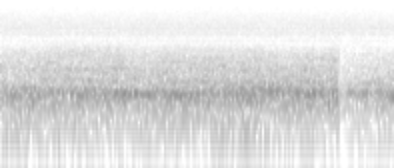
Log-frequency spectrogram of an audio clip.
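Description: Steady murmur of a baseball stadium crowd, a continuous wash of many voices.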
